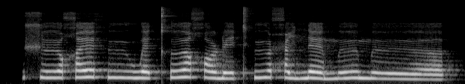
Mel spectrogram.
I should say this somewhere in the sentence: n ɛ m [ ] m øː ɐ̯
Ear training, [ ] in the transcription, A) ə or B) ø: B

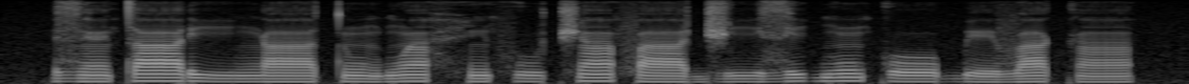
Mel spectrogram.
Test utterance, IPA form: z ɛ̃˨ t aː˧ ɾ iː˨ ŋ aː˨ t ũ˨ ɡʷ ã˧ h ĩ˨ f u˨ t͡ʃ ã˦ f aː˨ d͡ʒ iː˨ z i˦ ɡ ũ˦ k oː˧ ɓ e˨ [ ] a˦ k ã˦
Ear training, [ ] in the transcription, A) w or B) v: B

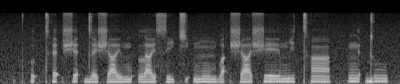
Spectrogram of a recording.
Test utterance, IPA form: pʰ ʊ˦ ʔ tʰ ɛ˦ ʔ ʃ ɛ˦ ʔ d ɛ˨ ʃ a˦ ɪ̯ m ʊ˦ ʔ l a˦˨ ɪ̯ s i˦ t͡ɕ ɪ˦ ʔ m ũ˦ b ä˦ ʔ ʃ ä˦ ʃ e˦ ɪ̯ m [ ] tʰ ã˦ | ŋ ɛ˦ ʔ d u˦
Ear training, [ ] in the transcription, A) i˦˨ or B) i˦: A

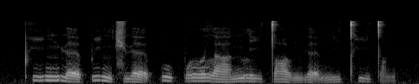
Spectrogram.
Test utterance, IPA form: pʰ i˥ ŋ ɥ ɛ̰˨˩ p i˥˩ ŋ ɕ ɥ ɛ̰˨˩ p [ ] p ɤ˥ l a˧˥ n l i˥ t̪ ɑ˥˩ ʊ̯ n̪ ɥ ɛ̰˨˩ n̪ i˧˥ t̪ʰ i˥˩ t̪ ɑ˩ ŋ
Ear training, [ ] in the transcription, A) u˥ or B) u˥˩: B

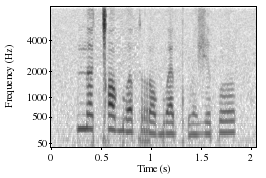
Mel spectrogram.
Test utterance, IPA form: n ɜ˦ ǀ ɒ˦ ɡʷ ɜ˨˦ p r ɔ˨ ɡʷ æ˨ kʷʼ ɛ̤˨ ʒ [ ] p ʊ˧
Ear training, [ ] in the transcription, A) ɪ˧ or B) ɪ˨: B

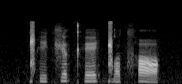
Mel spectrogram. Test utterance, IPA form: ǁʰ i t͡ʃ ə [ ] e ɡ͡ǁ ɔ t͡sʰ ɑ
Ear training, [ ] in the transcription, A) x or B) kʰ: B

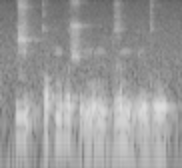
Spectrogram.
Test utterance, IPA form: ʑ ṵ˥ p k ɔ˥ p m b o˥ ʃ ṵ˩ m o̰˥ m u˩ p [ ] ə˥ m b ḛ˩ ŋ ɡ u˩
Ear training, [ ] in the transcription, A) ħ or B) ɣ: B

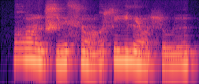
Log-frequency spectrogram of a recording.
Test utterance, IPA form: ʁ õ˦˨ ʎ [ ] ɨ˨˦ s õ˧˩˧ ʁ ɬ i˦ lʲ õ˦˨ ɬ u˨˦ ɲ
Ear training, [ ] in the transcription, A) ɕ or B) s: A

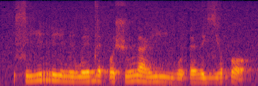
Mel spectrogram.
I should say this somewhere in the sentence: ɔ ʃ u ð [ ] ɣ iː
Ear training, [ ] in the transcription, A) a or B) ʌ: A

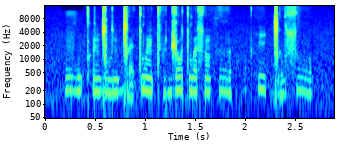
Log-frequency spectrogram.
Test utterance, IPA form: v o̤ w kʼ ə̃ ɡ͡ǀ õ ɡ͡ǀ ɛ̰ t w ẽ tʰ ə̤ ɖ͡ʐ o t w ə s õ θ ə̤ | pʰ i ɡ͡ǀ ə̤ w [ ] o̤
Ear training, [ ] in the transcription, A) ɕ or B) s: B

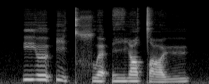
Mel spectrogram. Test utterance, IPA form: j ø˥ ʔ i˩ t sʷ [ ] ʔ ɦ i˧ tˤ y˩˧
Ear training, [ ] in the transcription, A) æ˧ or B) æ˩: A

